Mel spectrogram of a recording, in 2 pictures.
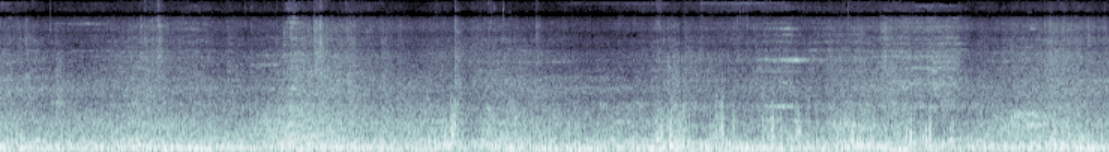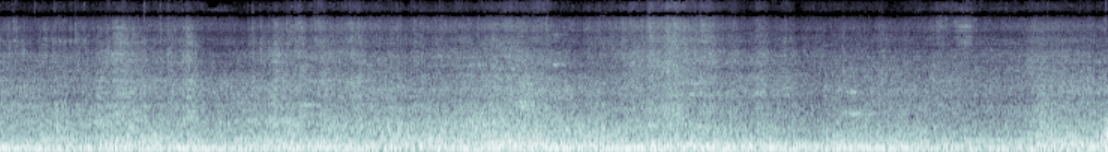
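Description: Union Pacific double-stack intermodal train's container well cars rolling past: a steady, loud, low rumble of steel wheels on rail, with occasional clanks.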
